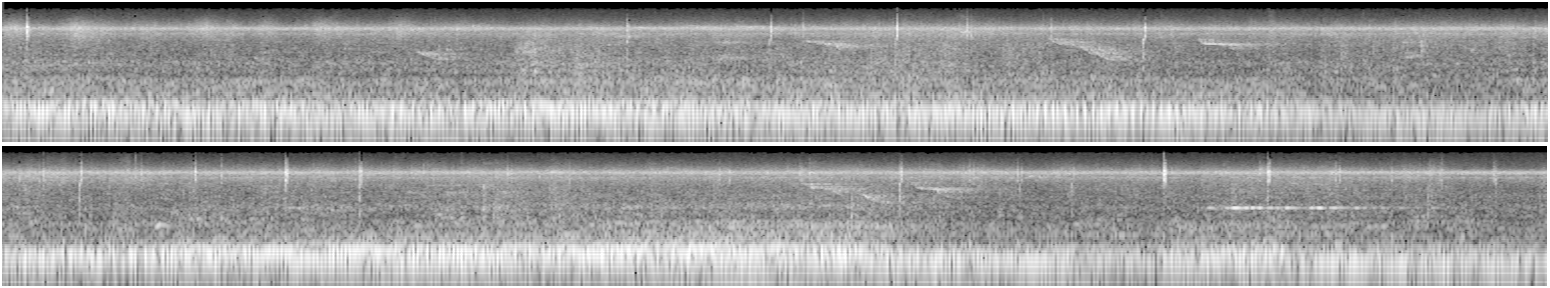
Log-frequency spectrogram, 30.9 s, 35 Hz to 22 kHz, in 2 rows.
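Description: Outdoor ambience: a steady low rumble under a constant high-pitched hum. A few short falling chirps come through, several in the first half and two more around 24 seconds in, and a brief steady whistle-like tone sounds near the end.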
